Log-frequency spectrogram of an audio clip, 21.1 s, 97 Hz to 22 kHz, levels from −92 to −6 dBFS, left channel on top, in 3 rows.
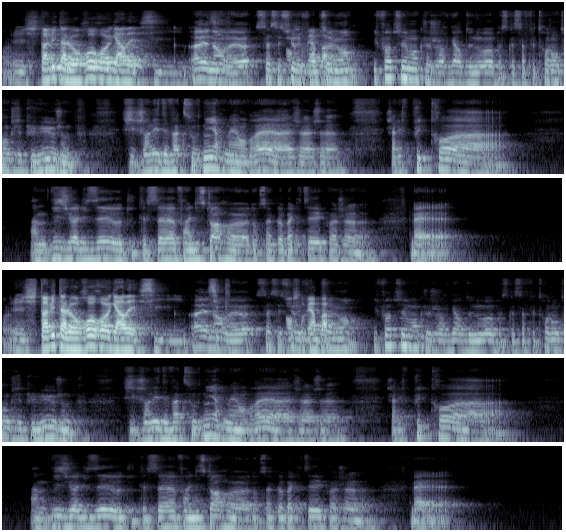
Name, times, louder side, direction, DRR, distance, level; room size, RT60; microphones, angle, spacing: voice 1, 0.0-2.3 2.6-2.7 3.6-4.1, right 3 dB, 55° right, 1.1 m, -25 dB
voice 2, 2.3-8.0 8.5-13.4 14.4-18.7 19.2-19.7, left 2 dB, 70° left, 1.1 m, -34 dB
13.0 x 12.5 x 5.5 m
head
